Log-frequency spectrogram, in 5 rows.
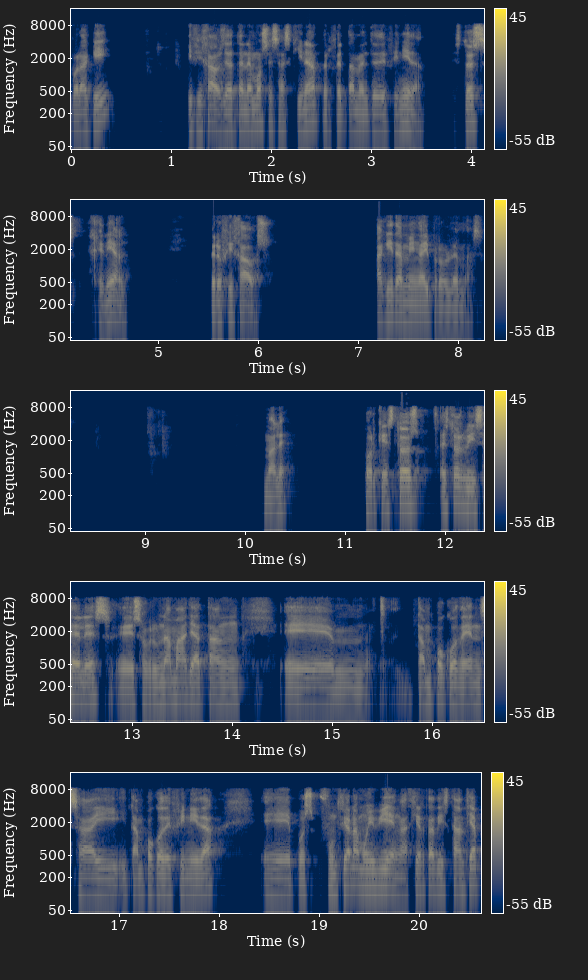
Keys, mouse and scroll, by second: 0.7 Tab, 1.1 shift+middle click, 2.9 click, 4.9 shift+middle click, 5.8-6.4 scroll up 1, 6.4-8.1 scroll up 4, 8.7 shift+middle click, 9.4 ctrl+middle click, 12.4-12.9 scroll down 4, 13.8 scroll up 1, 14.0 Tab, 15.4 shift+middle click, 17.1 right click, 17.7 a, 18.0 shift+middle click, 19.7 Tab, 19.7-20.3 scroll down 3, 20.3 shift+middle click.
